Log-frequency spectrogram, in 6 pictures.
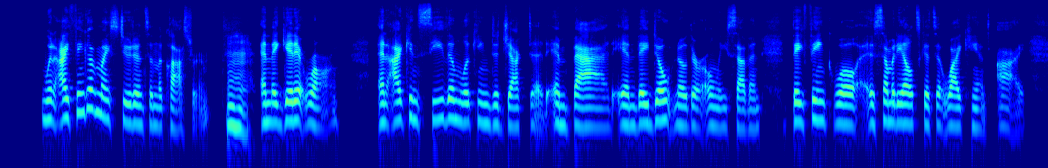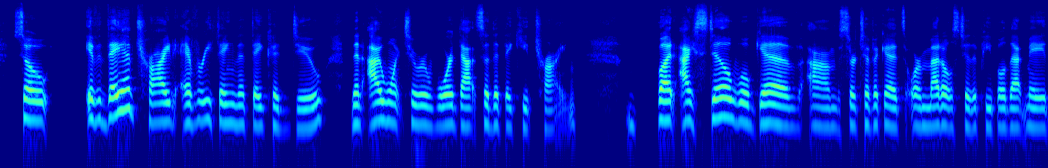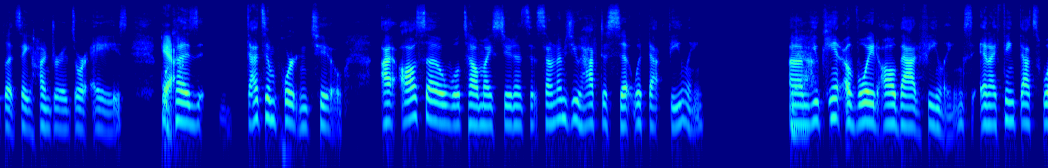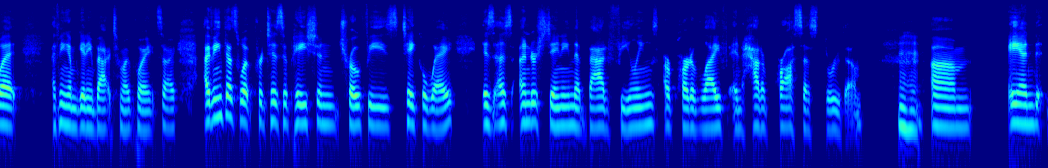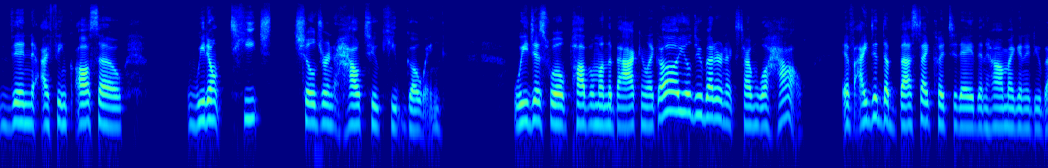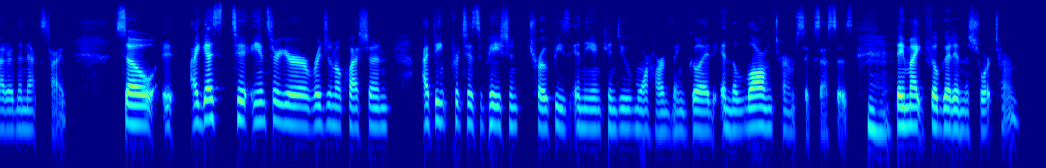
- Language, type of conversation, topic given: English, unstructured, How can you convince someone that failure is part of learning?
- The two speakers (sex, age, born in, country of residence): female, 50-54, United States, United States; male, 20-24, United States, United States
- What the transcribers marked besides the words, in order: none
